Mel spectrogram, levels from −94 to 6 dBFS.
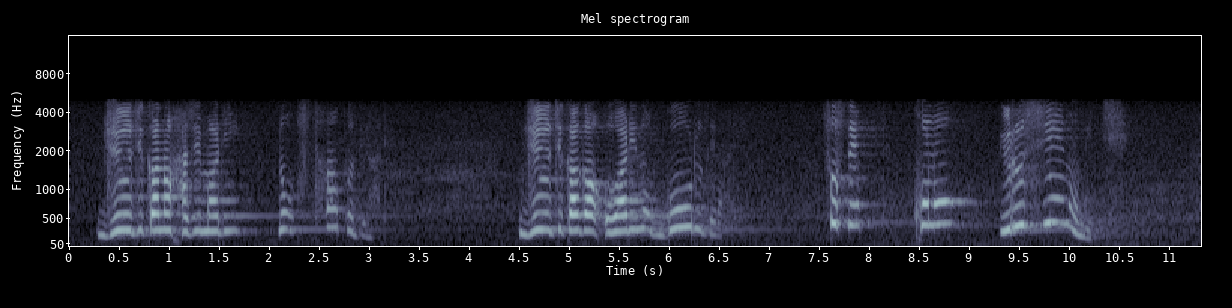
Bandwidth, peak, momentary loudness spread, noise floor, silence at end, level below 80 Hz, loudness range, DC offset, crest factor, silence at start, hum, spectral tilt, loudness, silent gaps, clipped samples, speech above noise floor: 5.2 kHz; -14 dBFS; 21 LU; -62 dBFS; 0.8 s; -80 dBFS; 8 LU; under 0.1%; 20 dB; 0.25 s; none; -8 dB/octave; -32 LUFS; none; under 0.1%; 31 dB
